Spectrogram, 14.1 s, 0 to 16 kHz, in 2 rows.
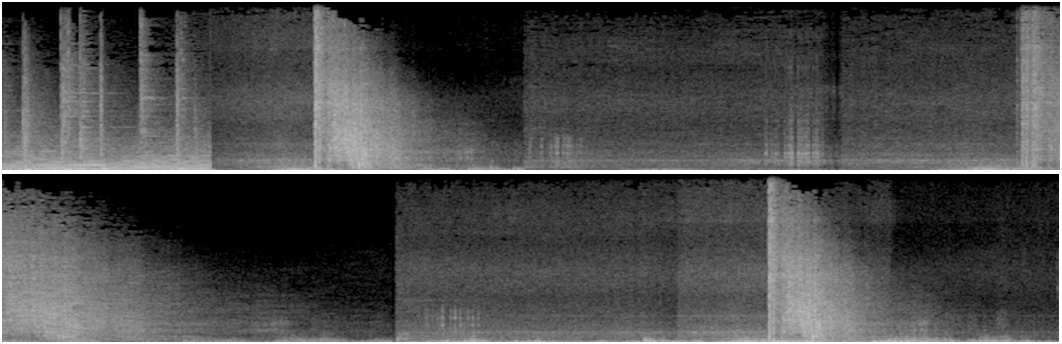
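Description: Three 25-06 rifle shots about five seconds apart, each a sharp crack followed by a long echo rolling off the hills; the middle shot is softer. Background music plays at the start and stops just before the first shot.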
